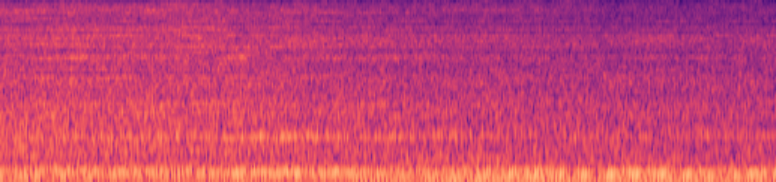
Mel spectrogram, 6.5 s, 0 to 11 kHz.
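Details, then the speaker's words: Euro Mercedes 6.9, still cold after sitting overnight, muffler missing: deep, loud, steady unmuffled rumble with a slightly raised cold idle; oil pressure still good, temperature coming up slowly. "Check the gauges again. Oil pressure's still good. Idling a little high."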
